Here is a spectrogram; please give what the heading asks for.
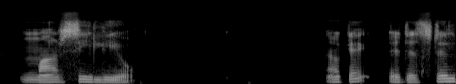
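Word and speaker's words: Marsiglio: marcilio is this but bertrand russell uses this spelling marci glio it is written but it is still pronounced marci leo okay it is still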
